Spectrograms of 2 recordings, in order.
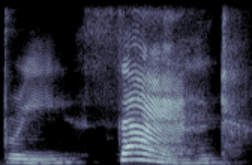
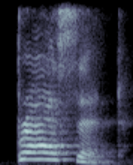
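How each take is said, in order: First: The stress is on the second syllable. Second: The stress is on the first syllable. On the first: "Kalau yang ditekan itu yang kedua" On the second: "ketika silabul pertama yang ditekan, maka bunyinya present"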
